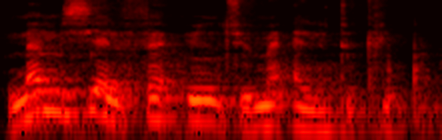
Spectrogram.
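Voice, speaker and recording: Speaking fast in a mid-range voice, a man gives casual dating advice directly to the viewer. He's animated, repeats himself, and leans on street slang.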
